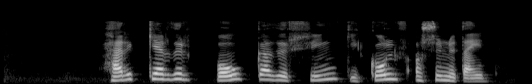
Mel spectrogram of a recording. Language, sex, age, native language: Icelandic, female, 18-19, Icelandic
